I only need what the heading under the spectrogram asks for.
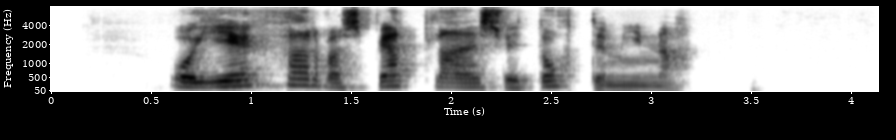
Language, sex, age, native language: Icelandic, female, 60-69, Icelandic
